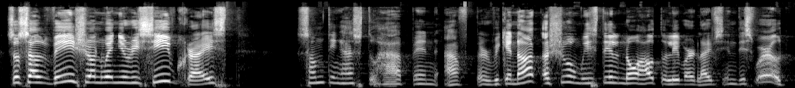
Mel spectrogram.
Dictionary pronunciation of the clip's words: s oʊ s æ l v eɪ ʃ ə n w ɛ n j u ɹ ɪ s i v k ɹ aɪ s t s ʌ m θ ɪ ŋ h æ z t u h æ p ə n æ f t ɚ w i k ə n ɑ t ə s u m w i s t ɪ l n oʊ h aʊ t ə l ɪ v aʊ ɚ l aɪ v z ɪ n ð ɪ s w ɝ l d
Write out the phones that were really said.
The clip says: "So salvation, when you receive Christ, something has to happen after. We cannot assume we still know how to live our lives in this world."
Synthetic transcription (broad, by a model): s oʊ s æ l v eɪ ʃ ə n w ɛ n j u ɹ ɪ s i v k ɹ aɪ s t s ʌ m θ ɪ ŋ h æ s t u h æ p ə n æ f t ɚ w i k ə n ɑ t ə ʃ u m w i s t ɪ l n oʊ h aʊ t ə l ɪ v aʊ ɚ l aɪ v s ɪ n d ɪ s w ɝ l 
